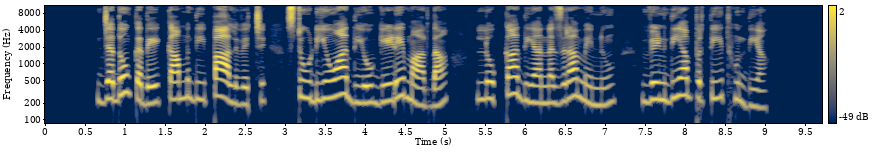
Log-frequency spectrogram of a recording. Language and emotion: Punjabi, neutral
